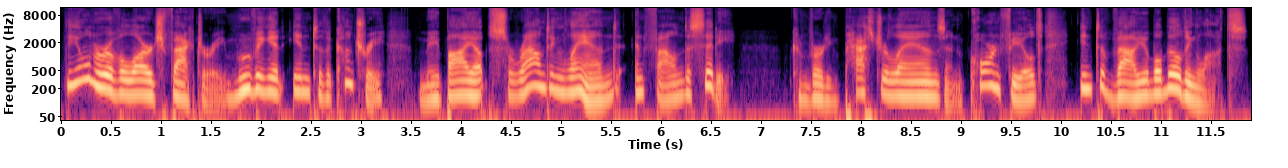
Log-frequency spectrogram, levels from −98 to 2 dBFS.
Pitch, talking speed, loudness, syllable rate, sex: 160 Hz, 150 wpm, -18 LUFS, 4.7 syllables/s, male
